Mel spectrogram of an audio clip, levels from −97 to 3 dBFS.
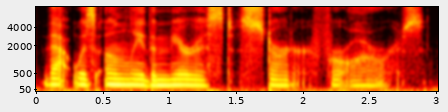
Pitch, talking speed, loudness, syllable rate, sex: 150 Hz, 160 wpm, -20 LUFS, 4.1 syllables/s, female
